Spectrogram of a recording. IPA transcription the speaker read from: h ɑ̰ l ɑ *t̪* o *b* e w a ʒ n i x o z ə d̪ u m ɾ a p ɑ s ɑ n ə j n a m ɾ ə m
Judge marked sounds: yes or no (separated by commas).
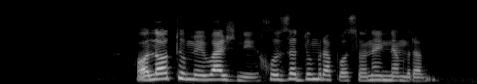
yes, no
